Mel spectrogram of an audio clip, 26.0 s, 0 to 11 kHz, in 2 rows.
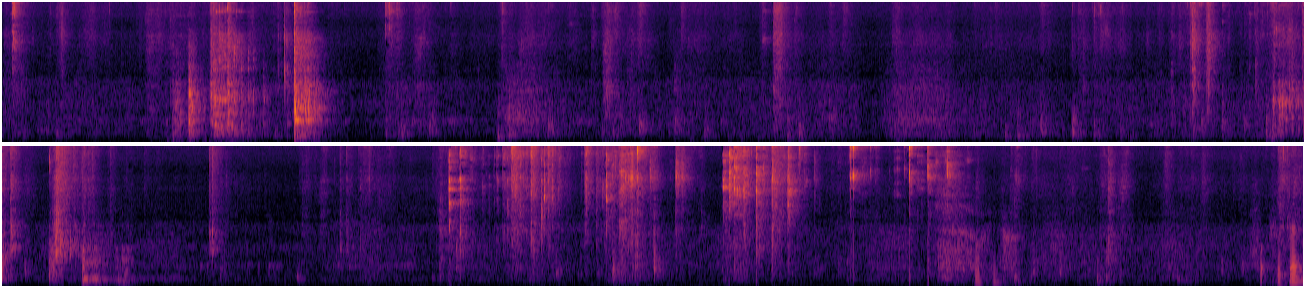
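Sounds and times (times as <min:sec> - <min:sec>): hard objects clattering: 0:01.8 - 0:03.3, 0:17.4 - 0:23.3.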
